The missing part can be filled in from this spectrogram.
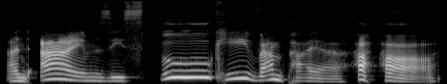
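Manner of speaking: playful vampire voice; slow, drawn-out theatrical vampire with a loud ha ha; Grandpa Pig. A narrator's reading. Grandpa showing off his costume, best vampire voice. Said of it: "in his best vampire voice".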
